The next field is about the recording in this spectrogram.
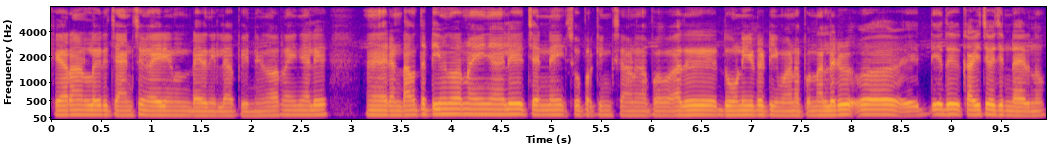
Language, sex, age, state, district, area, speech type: Malayalam, male, 18-30, Kerala, Wayanad, rural, spontaneous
